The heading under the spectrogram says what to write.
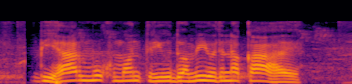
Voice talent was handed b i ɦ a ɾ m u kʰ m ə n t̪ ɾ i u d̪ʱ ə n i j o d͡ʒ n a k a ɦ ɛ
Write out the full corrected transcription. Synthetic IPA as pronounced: b i ɦ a ɾ m u kʰ m ə n t̪ ɾ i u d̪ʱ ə m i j o d͡ʒ n a k a ɦ ɛ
